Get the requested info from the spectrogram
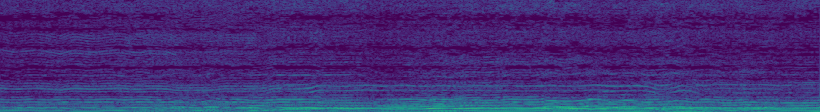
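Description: A voice singing a long, wavering, drawn-out melody with sustained notes over a musical accompaniment with low bass notes.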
